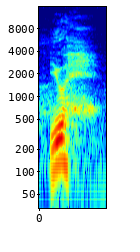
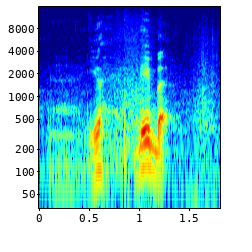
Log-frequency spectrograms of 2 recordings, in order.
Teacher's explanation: H-nya di tenggorokan, bukan di dada. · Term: H tenggorokan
